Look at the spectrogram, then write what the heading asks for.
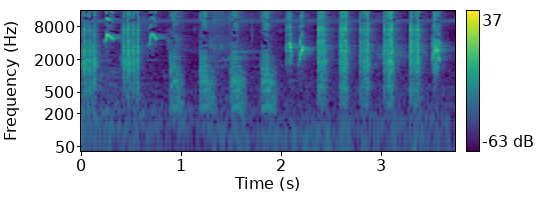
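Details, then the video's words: Javan myna masteran song used as a lure for young jalak kebo: steady pulsed rasping notes, roughly four a second, harsh and broadband, with a few thin whistled squeaks mixed in. "Suara Burung Jalak Kebo Masteran Untuk Pancingan JAlak Kebo Muda"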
